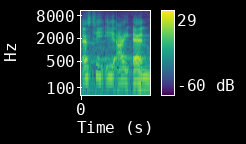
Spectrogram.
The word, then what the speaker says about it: Stein: that because it's spelled s-t-e-i-n which would think you know everybody would think that they'd automatically pronounce it stein because that's like a beer stein but yeah i've heard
